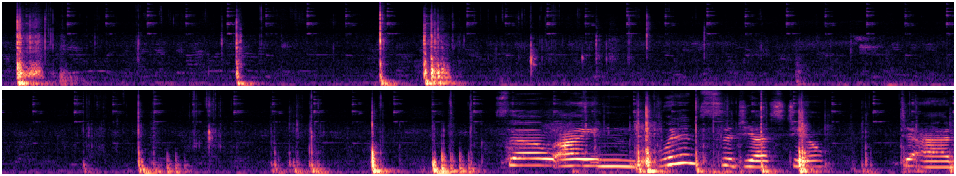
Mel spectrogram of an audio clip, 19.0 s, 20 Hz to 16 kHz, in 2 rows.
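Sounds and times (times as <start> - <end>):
small things clicking on a desk: 10.3 - 14.5.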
